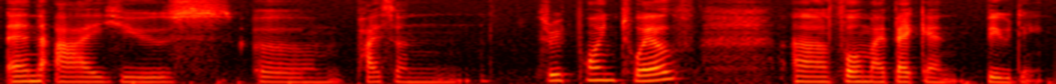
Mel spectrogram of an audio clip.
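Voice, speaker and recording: A woman, a Mandarin speaker, talking softly and hesitantly through a coding tutorial with many fillers and pauses. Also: on the low side, clean tone. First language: Taiwanese Mandarin. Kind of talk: soft-spoken ASMR coding walkthrough.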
